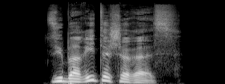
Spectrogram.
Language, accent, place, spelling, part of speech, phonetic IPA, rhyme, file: German, Germany, Berlin, sybaritischeres, adjective, [zybaˈʁiːtɪʃəʁəs], -iːtɪʃəʁəs, De-sybaritischeres.ogg
- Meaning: strong/mixed nominative/accusative neuter singular comparative degree of sybaritisch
